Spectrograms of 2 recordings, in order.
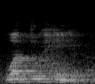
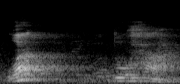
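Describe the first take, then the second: First: The word ends with an 'ee' vowel. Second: The word ends with an open 'ah' vowel. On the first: "Ini bacanya wadduhi" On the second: "disitulah dibaca wadduha"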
